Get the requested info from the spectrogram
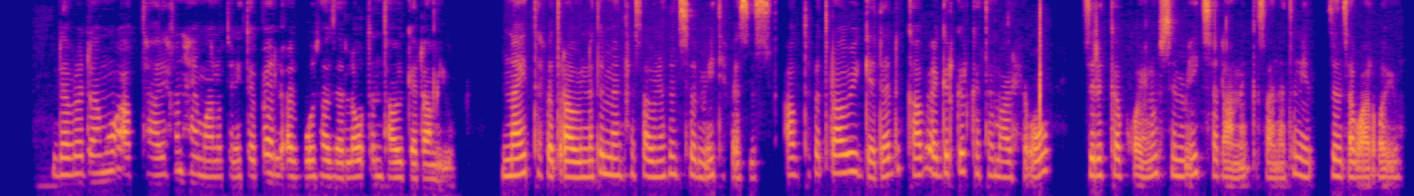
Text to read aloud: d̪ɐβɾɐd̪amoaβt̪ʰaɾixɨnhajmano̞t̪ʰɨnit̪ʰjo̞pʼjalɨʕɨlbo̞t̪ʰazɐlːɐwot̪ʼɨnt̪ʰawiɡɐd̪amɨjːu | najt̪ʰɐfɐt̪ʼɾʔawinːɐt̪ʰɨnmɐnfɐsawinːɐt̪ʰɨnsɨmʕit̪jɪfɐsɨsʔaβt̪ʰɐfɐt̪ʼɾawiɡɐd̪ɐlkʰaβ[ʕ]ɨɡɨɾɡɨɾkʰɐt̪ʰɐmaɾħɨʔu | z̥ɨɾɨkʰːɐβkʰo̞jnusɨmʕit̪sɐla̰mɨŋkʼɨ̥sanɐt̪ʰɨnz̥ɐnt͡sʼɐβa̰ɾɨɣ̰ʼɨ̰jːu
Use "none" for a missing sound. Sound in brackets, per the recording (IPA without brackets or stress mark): ʕ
